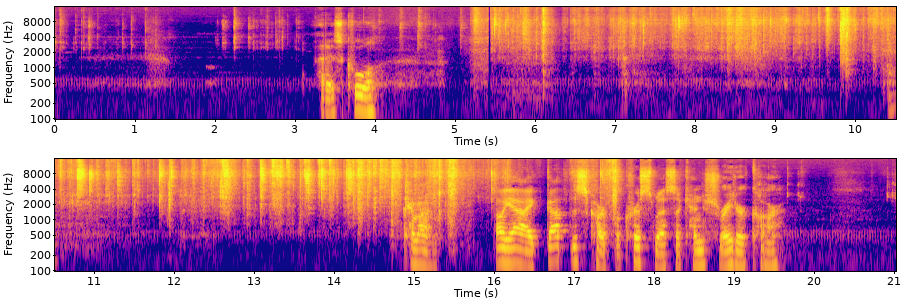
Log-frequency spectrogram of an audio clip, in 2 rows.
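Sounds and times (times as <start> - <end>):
packing material crinkling: 5.0 - 18.0.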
